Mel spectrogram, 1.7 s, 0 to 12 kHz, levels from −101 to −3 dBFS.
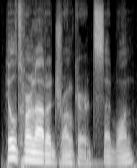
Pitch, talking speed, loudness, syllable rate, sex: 95 Hz, 245 wpm, -17 LUFS, 5.8 syllables/s, male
